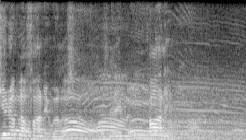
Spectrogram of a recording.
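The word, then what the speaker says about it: Fani: know about fonny Willis fonnie it's pronounced f f a n i that's fenny like said fny when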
